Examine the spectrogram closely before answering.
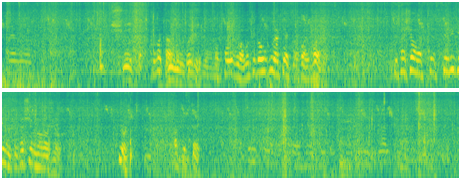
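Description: Dry stalks rustle and crackle as they are handled.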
